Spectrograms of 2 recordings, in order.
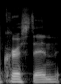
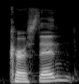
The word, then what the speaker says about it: Kirsten: Yes, it is unfortunately the word curse and the number 10.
